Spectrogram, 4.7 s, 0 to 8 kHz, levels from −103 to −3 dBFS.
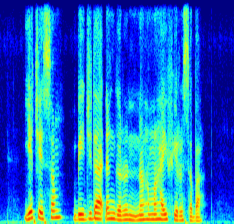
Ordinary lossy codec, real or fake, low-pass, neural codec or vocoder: none; real; none; none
